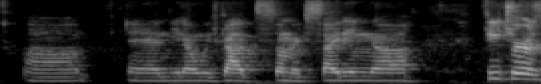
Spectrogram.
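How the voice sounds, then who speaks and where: A man talks with an American accent. His intonation stays fairly even. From New York, Long Island. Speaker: marketing executive. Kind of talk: podcast interview.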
